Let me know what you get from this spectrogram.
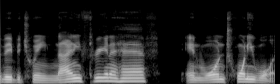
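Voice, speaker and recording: Dry and close with no echo, this very clean recording with a silent background captures a man whose medium pitch shows ordinary variation and a dark, mellow tone. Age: 30s. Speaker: sports betting podcaster. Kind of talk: casual monologue. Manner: casual with many fillers.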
